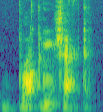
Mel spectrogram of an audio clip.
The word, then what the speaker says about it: Brockenchack: of us and they're all from the brand broken chak have i pronounced that correctly perfectly excellent wow uh there's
